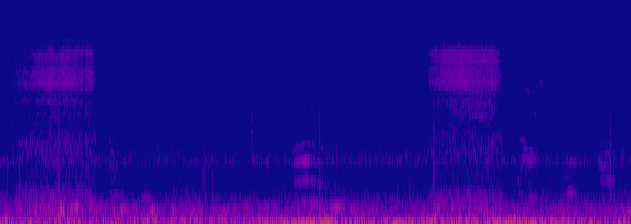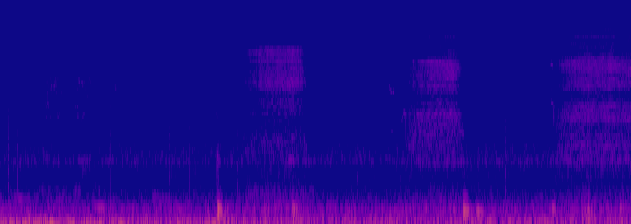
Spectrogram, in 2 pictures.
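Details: Nest box holding a wild barn owl family, two adults and three nestlings, recorded by live cam; scattered harsh hiss bursts separated by quieter gaps with faint scratching and low hum.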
